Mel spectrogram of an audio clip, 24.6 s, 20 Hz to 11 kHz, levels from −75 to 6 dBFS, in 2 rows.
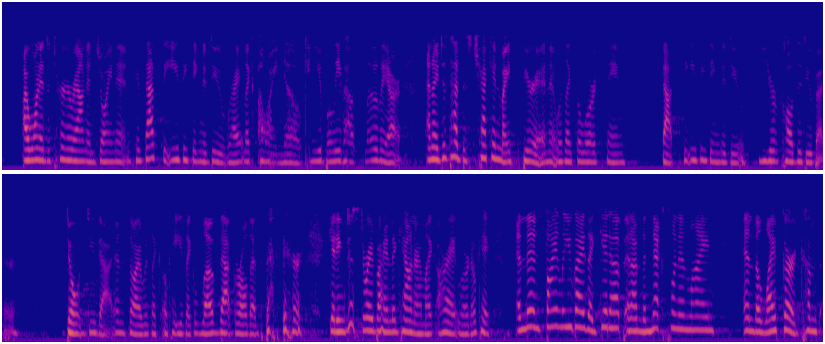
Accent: American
